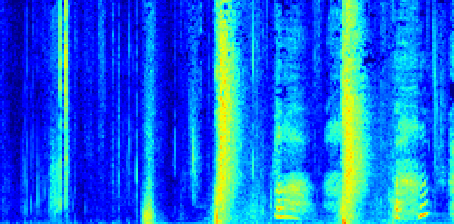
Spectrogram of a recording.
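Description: Leather belt lashing bare buttocks: several sharp, loud cracks spaced roughly a second apart, with vocal sounds between the strikes.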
